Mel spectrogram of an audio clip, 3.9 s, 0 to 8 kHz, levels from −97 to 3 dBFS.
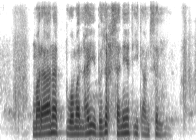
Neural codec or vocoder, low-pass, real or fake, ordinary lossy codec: none; 7.2 kHz; real; Opus, 32 kbps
